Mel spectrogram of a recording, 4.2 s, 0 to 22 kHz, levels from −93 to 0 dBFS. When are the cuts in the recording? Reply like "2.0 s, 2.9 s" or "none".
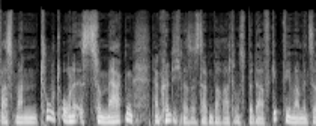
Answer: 2.4 s, 2.8 s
